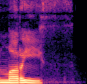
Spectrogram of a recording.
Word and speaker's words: Maurice: Herbert's always liked the name Maurice, especially the French pronunciation with the accent on the last syllable. – Ah, il s'appelle Maurice.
